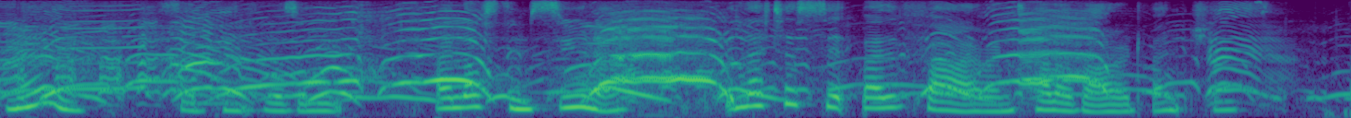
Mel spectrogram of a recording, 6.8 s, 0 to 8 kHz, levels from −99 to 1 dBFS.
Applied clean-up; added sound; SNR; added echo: none; Cheering; -1 dB; none.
